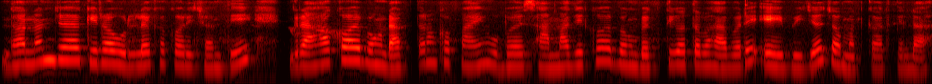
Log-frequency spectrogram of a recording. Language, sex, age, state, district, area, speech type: Odia, female, 30-45, Odisha, Kendrapara, urban, read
